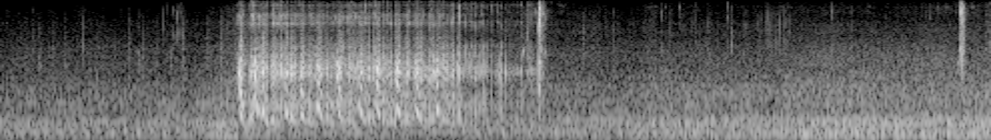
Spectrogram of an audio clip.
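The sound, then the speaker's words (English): A gurgling, bubbly glug from a water bottle with no straw inside, tipped up for a swig, lasts about a second and a half, set against a steady low rumble of a moving car. “I suppose this water bottle's making that sound because it doesn't have the straw inside, so I gotta lift it up and swig.”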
